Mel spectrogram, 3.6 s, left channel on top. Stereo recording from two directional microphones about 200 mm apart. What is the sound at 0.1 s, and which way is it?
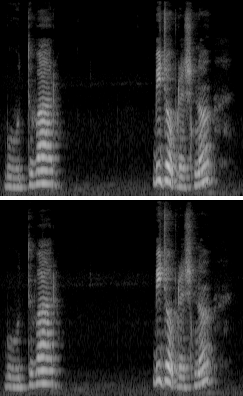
Speech, 20° left (ahead or behind).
